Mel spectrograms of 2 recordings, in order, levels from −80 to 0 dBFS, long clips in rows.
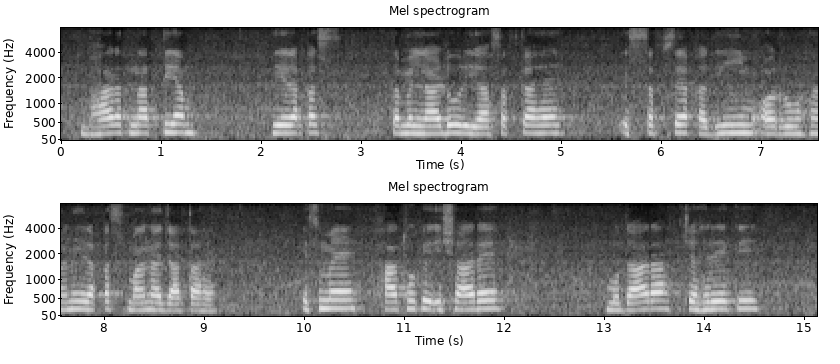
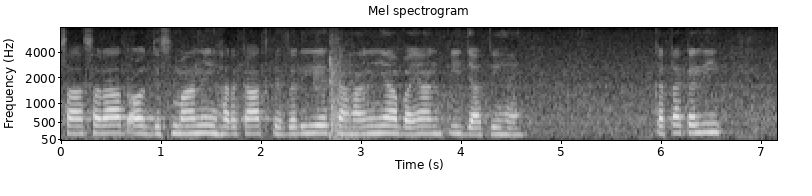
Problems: constant background noise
